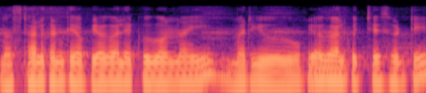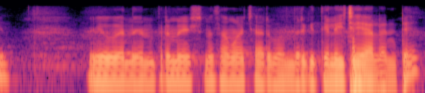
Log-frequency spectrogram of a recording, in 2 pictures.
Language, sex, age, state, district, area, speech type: Telugu, male, 30-45, Andhra Pradesh, Guntur, rural, spontaneous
